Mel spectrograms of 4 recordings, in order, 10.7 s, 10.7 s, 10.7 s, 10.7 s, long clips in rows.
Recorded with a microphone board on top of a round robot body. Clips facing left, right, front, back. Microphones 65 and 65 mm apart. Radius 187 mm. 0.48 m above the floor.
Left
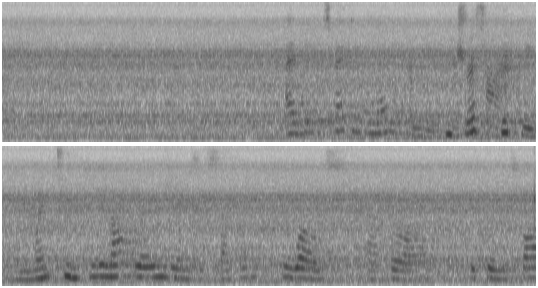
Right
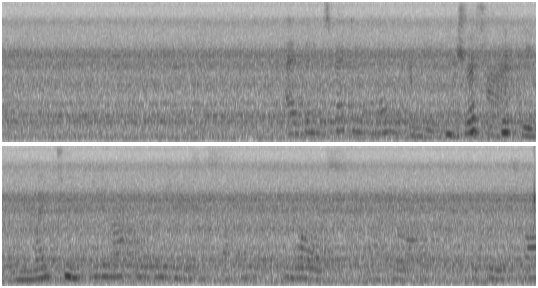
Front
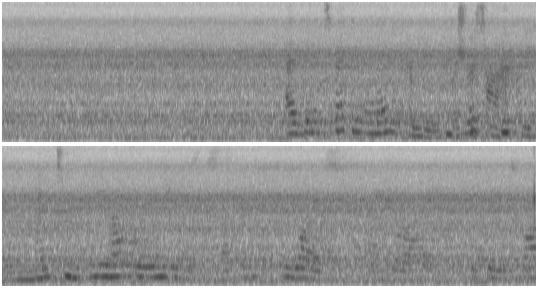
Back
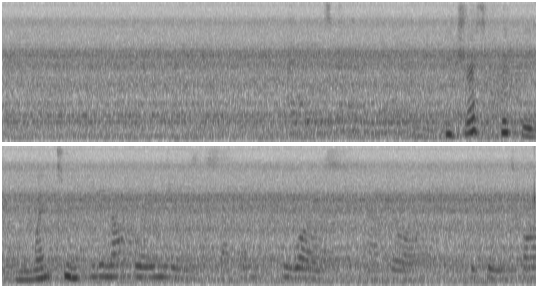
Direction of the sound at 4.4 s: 175° left.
